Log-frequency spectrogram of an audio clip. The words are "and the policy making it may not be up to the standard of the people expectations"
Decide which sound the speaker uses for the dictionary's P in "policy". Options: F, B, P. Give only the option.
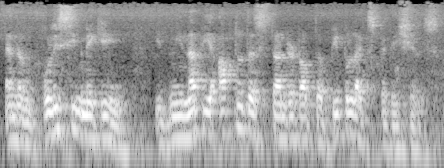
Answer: P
